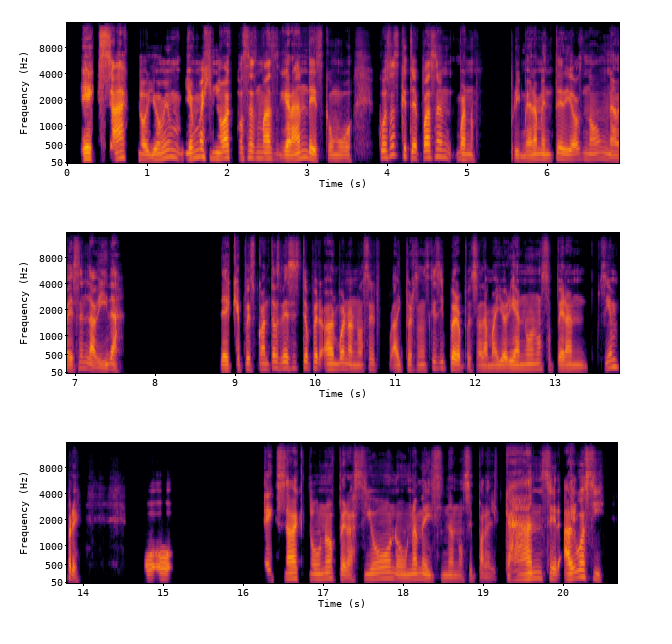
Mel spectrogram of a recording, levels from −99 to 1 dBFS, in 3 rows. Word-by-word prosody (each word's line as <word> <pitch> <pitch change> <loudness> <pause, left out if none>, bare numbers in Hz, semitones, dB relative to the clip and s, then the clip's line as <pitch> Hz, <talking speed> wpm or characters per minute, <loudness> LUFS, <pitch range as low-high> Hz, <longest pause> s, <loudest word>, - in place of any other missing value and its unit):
exacto, 140 -2 +6
yo 130 +3 0
me 150 - -1 0.2
yo 145 - +4
me 170 - -4
imaginaba 165 -4 +5
cosas 165 +1 -3
más 150 -3 +3
grandes, 115 +9 +5
como 115 -1 -6 0.3
cosas 235 +8 -1
que 210 - 0
te 160 - +2
pasan, 175 -2 +3
bueno, 130 -3 0 0.4
primeramente 120 +5 -1
Dios, 130 +1 0
¿no?, 135 0 -5
una 140 -7 -3
vez 110 +5 -2
en 155 -1 -8
la - - +4
vida. - - -2 1.2
De 115 0 +2
que, - - -2
pues, 140 0 -4
cuántas 140 +4 -3
veces 155 0 -2
te 165 - -3
operan, 160 +1 -3
am, 135 -1 +2
bueno, 140 -3 0
no 115 -1 -8
sé, 135 +2 -8 0.2
hay 115 - -4
personas 120 +1 -9
que 160 - -8
sí, 155 0 -10
pero, 125 - +3
pues, 110 -1 -8
a 110 - -6
la 110 - -2
mayoría, 115 +1 0
no 125 +2 -4
nos 135 +1 -8
operan 115 -2 -2
siempre, 180 +5 -3 0.8
o - - -3
o - - -1 1.1
Exacto, 135 +1 +2
una 130 +3 -1
operación 135 +3 -3
o - - -3
una 120 +2 -2
medicina, 115 -3 -6
no 105 -1 -13
sé, - - -6
para - - -8
el - - -17
cáncer, 140 +3 +1
algo 140 +8 +4
así. 185 - -2
135 Hz, 180 wpm, -28 LUFS, 115-150 Hz, 1.2 s, exacto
